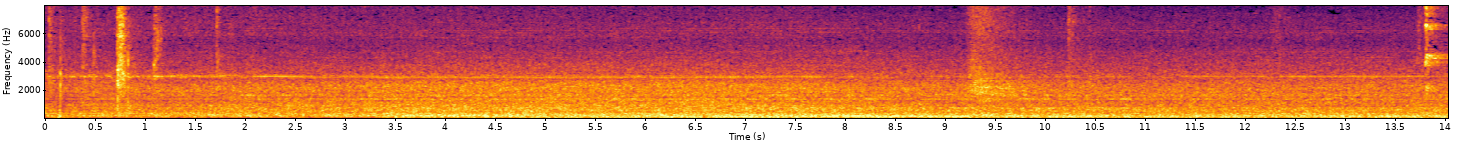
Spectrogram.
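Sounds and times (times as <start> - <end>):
train equipment humming: 0.0 - 14.0.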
